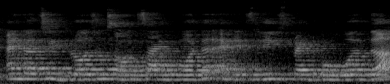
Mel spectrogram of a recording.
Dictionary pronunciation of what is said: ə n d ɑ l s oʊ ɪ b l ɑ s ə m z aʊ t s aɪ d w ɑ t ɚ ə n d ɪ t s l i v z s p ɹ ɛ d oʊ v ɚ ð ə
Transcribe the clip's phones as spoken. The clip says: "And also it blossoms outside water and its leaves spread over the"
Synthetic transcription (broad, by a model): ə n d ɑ s ɪ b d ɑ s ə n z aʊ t s aɪ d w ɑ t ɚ ə n d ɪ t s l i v s p ɹ ɛ d oʊ v ɚ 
